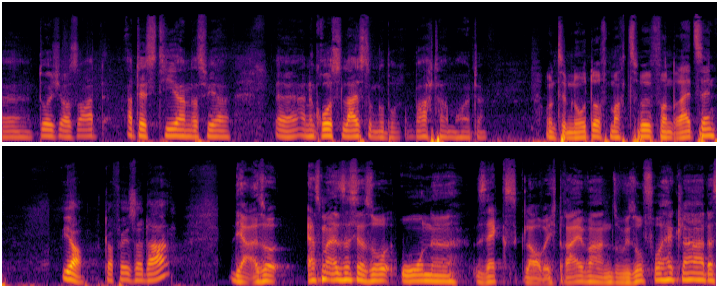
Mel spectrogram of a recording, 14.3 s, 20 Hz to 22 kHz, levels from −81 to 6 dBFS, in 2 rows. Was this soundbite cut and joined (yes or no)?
yes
